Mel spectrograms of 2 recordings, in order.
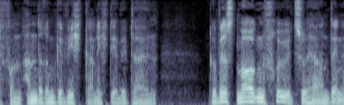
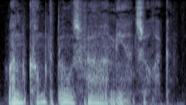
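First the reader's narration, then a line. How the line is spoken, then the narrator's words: Sighing murmur. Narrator (German): der Zauberer seufzte und murmelte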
